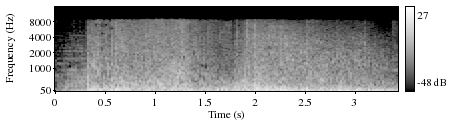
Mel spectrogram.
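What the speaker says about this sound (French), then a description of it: "une bombe explose, tuant Robin" A bomb explosion sound effect arrives as an abrupt loud boom and then rolls into a sustained, dense roaring rumble that holds its level for several seconds without fading.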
